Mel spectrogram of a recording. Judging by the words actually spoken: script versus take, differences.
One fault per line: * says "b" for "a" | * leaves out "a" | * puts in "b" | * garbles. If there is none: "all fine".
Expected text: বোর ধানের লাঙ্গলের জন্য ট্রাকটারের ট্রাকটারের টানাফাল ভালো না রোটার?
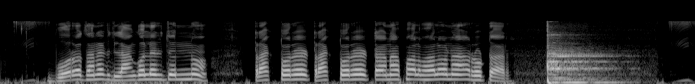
all fine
